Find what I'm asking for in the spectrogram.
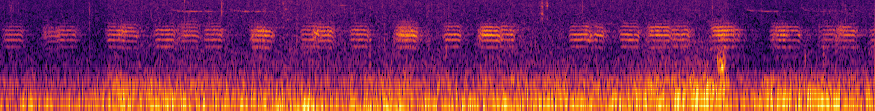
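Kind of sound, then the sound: bird, red-breasted nuthatch calls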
